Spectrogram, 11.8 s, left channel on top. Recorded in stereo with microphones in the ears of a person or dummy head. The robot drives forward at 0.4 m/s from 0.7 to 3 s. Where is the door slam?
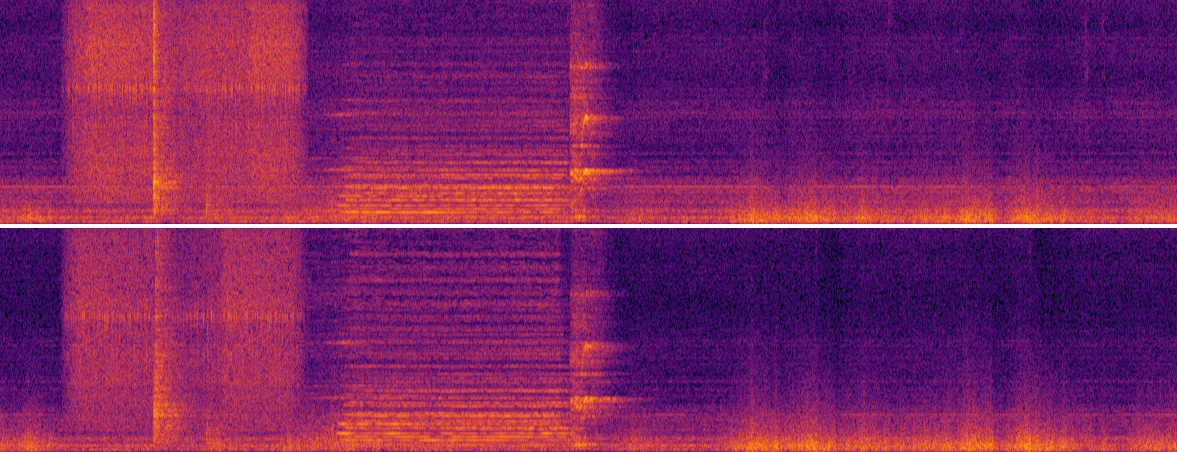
85° left, 4 m.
